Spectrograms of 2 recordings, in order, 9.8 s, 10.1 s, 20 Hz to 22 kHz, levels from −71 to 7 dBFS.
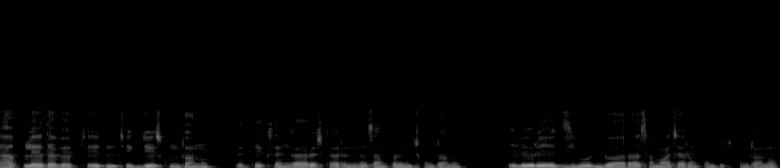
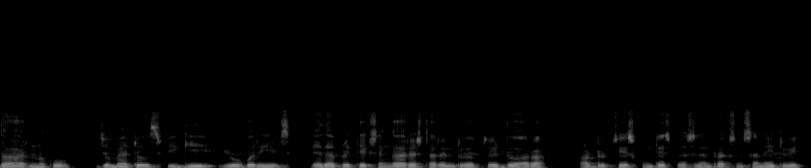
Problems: none marked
